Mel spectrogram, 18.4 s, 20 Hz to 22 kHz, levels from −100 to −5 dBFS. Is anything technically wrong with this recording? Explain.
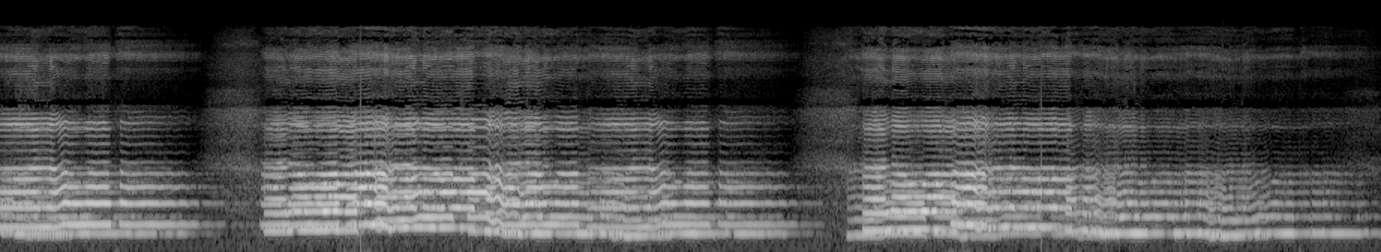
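Yes. At 4.81 s and 13.89 s the sound jumps ahead. The first skip is tiny, the second longer, near a few hundredths of a second. This is likely a dropped buffer (overrun): samples were overwritten before being read, so the edges join directly without silence.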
